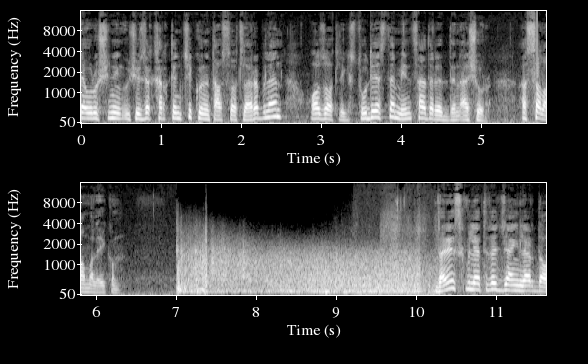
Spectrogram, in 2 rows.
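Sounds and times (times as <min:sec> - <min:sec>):
speech: 0:00.0 - 0:06.4, 0:10.3 - 0:11.6
explosions in city streets during the war in Ukraine: 0:07.0 - 0:10.6.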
